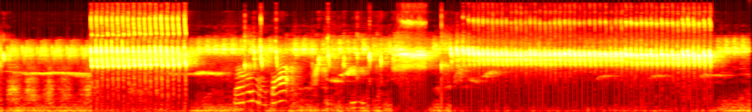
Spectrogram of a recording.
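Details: Drongo song used as training song for a white-rumped shama: a varied run of high whistles, rapid buzzy trills and slurred descending notes, with a long steady high trill near the end and a faint low hum beneath.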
